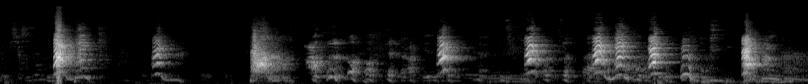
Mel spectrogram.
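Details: Three-month-old Siberian Husky puppy and eight-year-old Cairn Terrier playing indoors. Short, high, yappy barks come singly at first, then in quicker bursts of two or three, with soft grumbles and whines between them.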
